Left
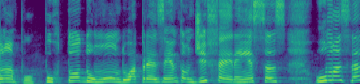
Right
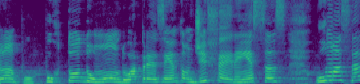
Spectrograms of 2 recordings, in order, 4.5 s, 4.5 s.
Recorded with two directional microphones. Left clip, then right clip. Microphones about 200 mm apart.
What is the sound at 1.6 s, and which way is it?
A woman's voice, 40° left (ahead or behind).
